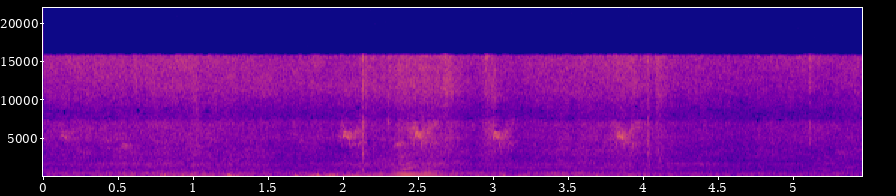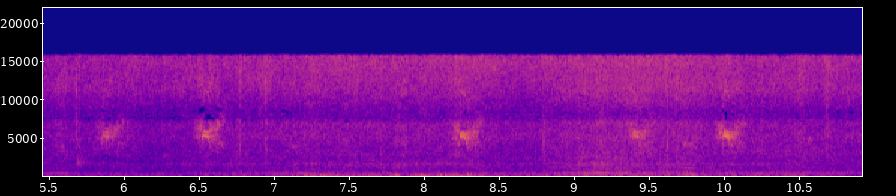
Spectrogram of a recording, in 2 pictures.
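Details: Steady traffic of worker bees at a wild honey bee colony makes a continuous droning hum, with two long surges of low rumbling noise and sparse, faint high-pitched chirps.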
